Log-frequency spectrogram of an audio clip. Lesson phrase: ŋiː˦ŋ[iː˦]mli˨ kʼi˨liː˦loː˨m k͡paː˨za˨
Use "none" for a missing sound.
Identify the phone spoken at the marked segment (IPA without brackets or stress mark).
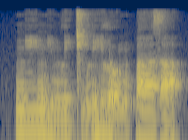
iː˨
